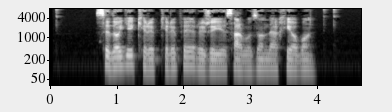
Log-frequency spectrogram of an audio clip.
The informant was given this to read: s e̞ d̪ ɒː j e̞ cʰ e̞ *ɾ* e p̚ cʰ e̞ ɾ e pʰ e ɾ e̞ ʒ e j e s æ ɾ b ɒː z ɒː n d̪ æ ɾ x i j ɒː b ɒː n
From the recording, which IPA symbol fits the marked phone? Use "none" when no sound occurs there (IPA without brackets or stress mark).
ɾ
